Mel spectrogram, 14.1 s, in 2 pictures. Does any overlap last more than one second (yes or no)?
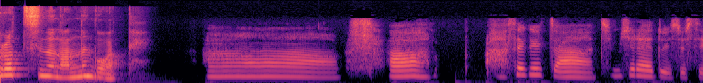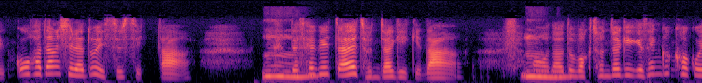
no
